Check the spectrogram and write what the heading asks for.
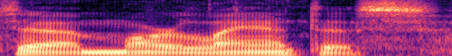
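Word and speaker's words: Marlantes: Now, how do you pronounce his name? – It's Marlantis. – Marlantis, okay.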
